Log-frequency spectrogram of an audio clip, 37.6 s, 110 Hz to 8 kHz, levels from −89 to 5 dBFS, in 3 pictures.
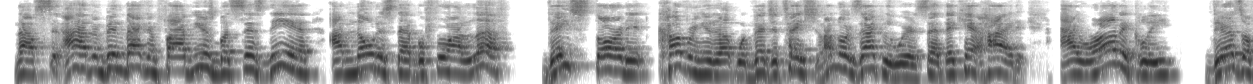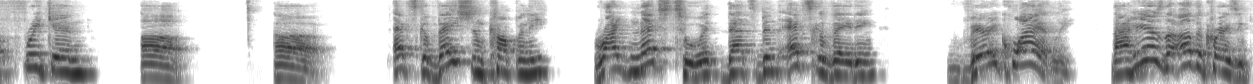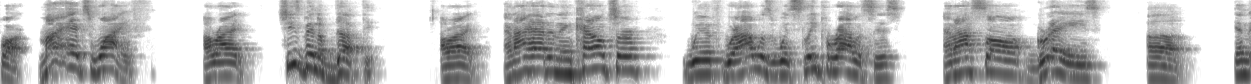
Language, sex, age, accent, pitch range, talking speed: English, male, 50-69, American, 175-225 Hz, 135 wpm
